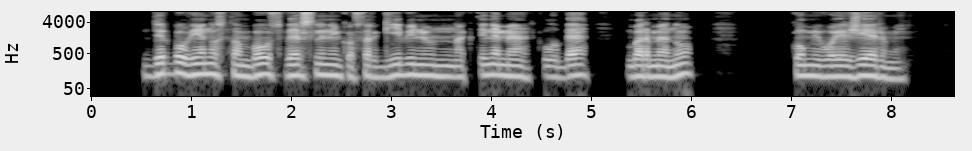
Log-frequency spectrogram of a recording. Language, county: Lithuanian, Telšiai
